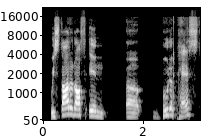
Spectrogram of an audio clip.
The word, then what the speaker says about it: Budapest: started off in uh Budapest or as they call it Buddha PES because because I'm going to have to do the wankery thing and say it the way the locals say it you know to appease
